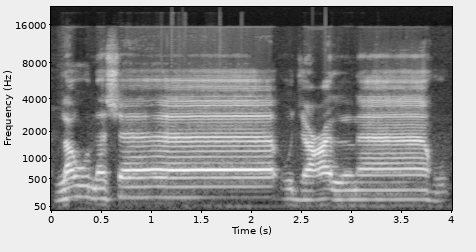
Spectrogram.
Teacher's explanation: नून के ऊपर खड़ी ज़बर है, हम आवाज़ को लंबा करेंगे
